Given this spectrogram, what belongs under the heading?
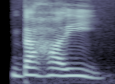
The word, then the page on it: दहाई: دہائی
